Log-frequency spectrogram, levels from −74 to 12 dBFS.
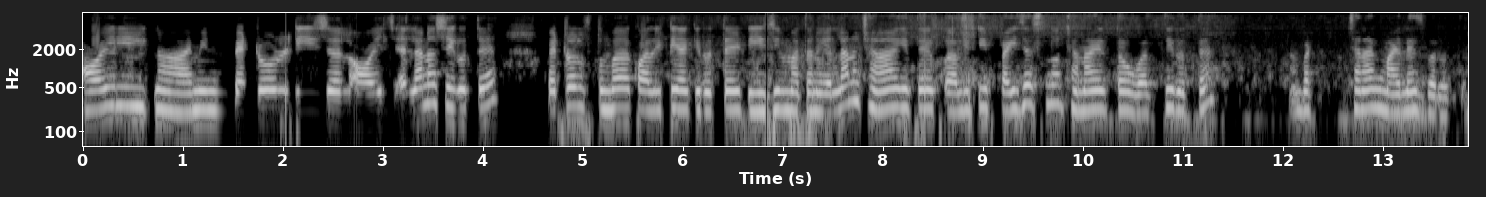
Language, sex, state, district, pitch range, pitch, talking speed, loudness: Kannada, female, Karnataka, Bellary, 210-235 Hz, 220 Hz, 120 wpm, -15 LUFS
